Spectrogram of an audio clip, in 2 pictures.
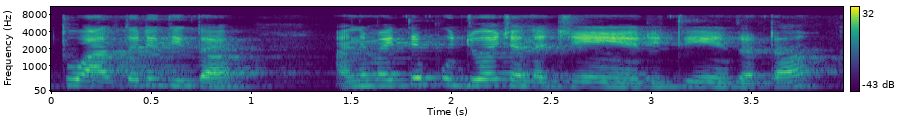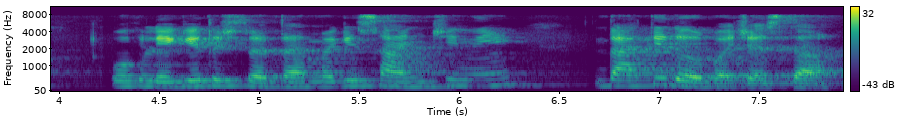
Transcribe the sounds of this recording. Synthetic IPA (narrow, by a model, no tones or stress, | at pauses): t̪ualt̪əɾiːd̪it̪a | a̰niməɡt̪ẽpuɲd͡ʑʋad͡ʑanat͡ɕĩɾiʈid͡zat̪aʋokleɡet̪ut͡ɕʰid͡zat̪aməɡesãɲt͡ɕini | d̪at̪iːd̪əɾpat͡ɕəst̪a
